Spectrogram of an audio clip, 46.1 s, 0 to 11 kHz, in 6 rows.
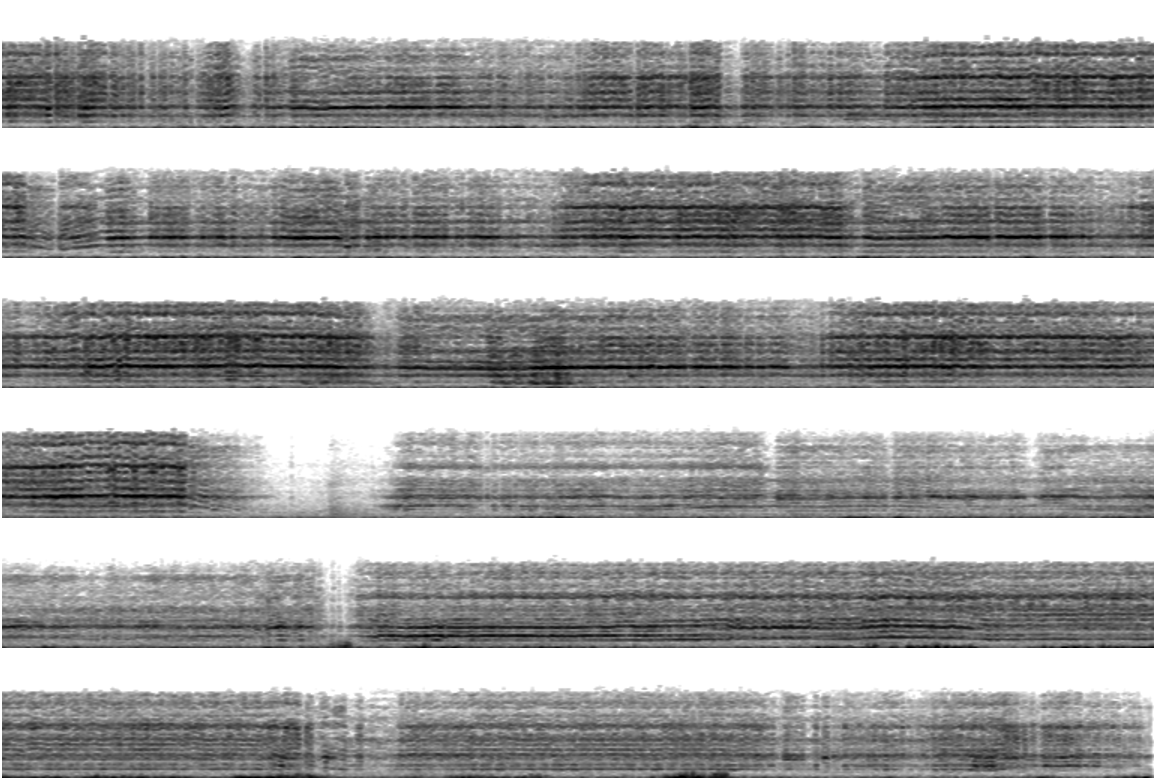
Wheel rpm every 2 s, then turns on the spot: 170, 170, 170, 160, 160, 170, 160, 170, 160, 160, 160, 170, 70, 70, 80, 90, 90, 100, 110, 110, 110, 110, 100.
none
